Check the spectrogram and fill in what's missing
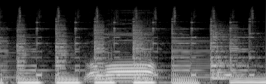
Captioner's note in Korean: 굵은소리로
